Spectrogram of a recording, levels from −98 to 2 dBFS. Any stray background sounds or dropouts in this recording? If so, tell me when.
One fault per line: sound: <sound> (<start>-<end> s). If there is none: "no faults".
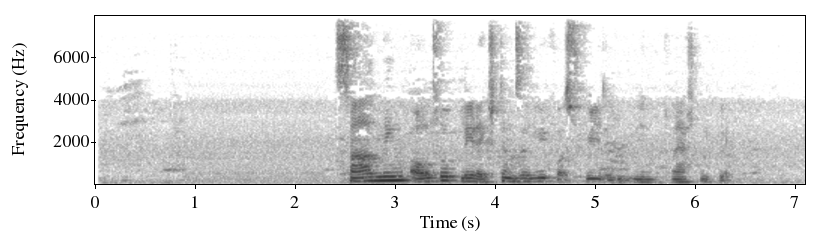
no faults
